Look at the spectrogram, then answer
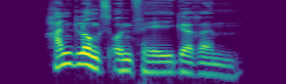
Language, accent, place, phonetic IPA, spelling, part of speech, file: German, Germany, Berlin, [ˈhandlʊŋsˌʔʊnfɛːɪɡəʁəm], handlungsunfähigerem, adjective, De-handlungsunfähigerem.ogg
- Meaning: strong dative masculine/neuter singular comparative degree of handlungsunfähig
